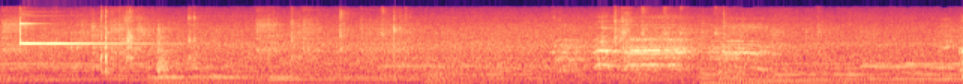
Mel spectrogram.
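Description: A rooster crows about four seconds in, over background music of sustained notes. A brief high ringing tone sounds at the very start.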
